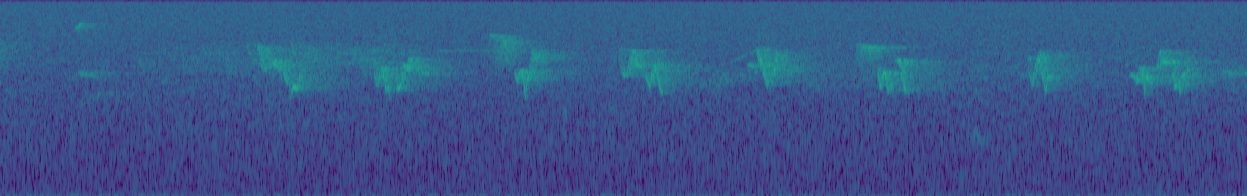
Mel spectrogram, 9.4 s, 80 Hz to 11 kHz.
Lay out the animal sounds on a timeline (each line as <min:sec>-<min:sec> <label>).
0:00.0-0:09.4 Red-eyed Vireo (Vireo olivaceus)
0:01.2-0:02.9 Ovenbird (Seiurus aurocapilla)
